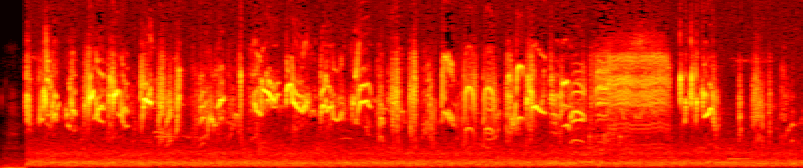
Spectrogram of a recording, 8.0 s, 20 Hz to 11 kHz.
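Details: Eurasian siskin (Spinus spinus) song in Biryulyovsky forest park, Moscow, on 21 March 2023, in early spring before the snow has melted: a fast, continuous high twitter of tinkling notes and trills, with a brief wheezy buzz near the end.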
